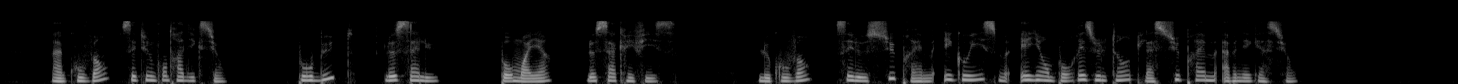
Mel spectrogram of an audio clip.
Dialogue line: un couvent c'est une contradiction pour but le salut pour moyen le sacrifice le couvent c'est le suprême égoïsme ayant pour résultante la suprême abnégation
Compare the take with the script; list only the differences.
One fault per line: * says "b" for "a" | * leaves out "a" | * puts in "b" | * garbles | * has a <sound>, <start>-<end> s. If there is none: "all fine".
all fine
